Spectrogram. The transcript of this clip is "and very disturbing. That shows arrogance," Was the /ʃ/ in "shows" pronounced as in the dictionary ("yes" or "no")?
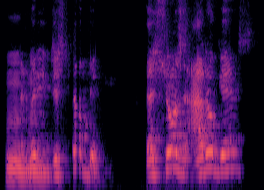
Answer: yes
